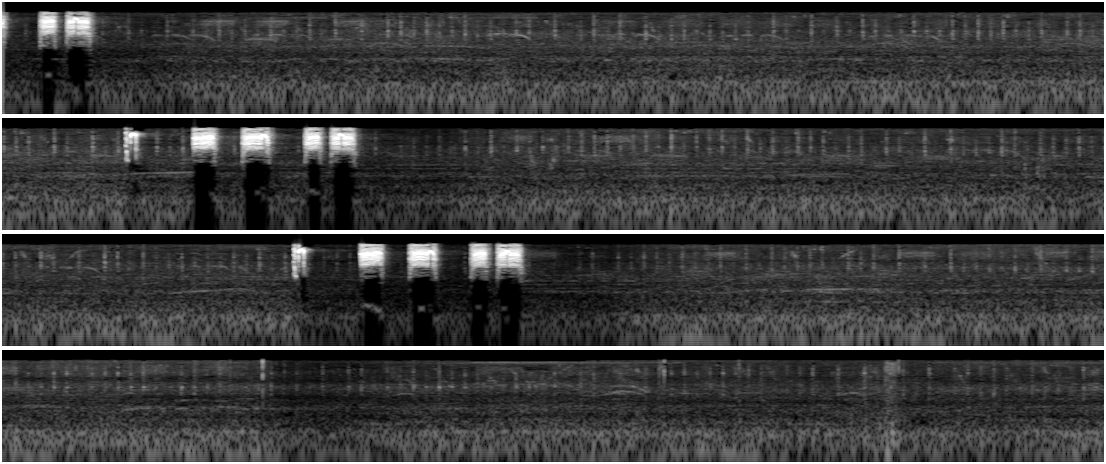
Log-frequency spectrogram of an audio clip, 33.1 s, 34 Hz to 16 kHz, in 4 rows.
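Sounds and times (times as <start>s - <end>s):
francolin calling: 0.0s - 11.1s, 18.7s - 20.6s.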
